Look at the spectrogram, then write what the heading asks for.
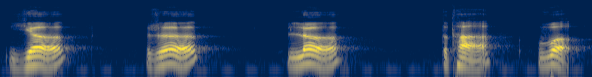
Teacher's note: इन्हें बोलते समय हमारे होंठ न के बराबर हिलते हैं। जीभ, तालु, दांत और होठों का आपस में स्पर्श तो होता है, पर कहीं भी पूर्ण स्पर्श नहीं होता, वह भी मात्र क्षण भर के लिए। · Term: अंतःस्थ वर्ण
